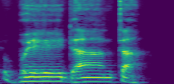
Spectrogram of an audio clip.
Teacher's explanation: The V is pronounced softly, gently, something between a V and a W.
